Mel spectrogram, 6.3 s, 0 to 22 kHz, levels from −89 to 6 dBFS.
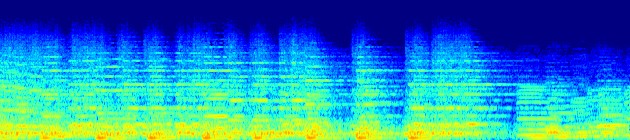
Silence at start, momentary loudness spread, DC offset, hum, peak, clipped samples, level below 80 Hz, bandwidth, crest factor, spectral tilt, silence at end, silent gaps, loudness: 0 s; 6 LU; under 0.1%; none; -10 dBFS; under 0.1%; -32 dBFS; 8.8 kHz; 14 dB; -7.5 dB/octave; 0 s; none; -25 LUFS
